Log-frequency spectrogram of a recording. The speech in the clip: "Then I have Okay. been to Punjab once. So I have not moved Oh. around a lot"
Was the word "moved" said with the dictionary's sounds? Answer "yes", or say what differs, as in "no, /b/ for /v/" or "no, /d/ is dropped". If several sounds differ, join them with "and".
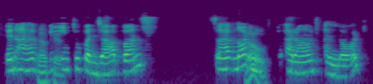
no, /v/ is dropped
